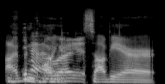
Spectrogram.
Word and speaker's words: Savier: Um, and like I still pronounce it Savier because that's how the skateboard brand pronounced it.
